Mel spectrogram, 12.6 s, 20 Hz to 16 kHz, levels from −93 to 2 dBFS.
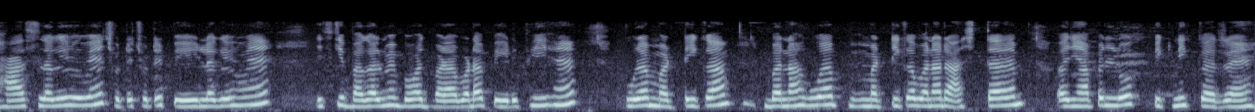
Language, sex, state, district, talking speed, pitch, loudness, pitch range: Hindi, female, Andhra Pradesh, Krishna, 185 wpm, 230 Hz, -18 LUFS, 215-250 Hz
